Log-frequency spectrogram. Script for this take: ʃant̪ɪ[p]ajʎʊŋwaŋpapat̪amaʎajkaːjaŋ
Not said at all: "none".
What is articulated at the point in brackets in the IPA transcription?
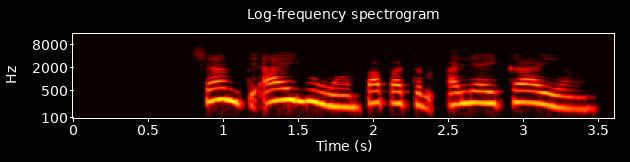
ʔ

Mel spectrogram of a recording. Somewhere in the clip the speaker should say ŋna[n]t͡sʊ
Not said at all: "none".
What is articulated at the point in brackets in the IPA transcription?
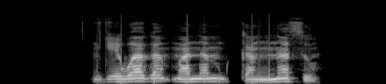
none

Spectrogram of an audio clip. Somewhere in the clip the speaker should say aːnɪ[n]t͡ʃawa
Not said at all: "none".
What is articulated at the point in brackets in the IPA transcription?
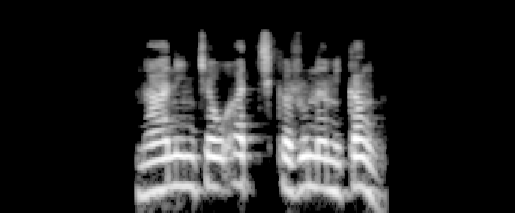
n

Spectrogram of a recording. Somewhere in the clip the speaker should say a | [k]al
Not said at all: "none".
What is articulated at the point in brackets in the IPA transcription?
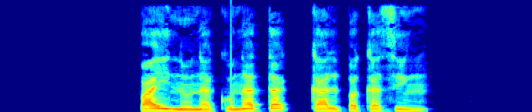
k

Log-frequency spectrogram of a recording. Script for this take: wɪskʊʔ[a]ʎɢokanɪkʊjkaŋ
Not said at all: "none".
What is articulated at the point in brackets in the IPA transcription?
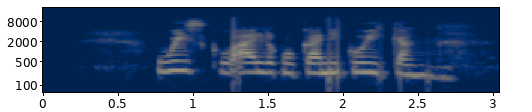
ɑ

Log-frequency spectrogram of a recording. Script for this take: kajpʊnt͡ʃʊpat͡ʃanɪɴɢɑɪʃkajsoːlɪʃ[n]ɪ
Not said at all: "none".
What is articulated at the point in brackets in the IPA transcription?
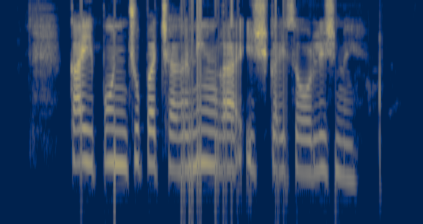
m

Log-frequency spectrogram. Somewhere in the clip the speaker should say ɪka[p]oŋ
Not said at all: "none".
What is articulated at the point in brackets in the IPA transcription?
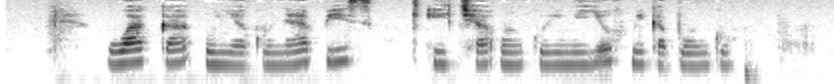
p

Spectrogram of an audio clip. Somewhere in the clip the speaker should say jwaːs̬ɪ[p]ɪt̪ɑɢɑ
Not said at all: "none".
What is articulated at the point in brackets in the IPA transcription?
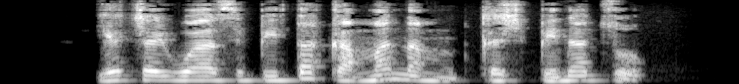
p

